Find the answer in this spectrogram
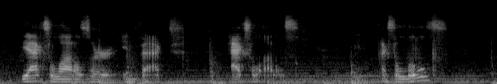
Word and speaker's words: axolotl: The axolotls are, in fact, axolotls. Axolotls? I don't know how to pronounce that word.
